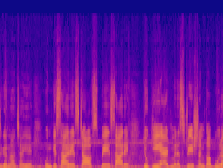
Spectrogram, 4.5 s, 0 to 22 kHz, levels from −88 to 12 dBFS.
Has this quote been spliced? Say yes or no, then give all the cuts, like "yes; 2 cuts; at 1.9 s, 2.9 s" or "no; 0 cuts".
no; 0 cuts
